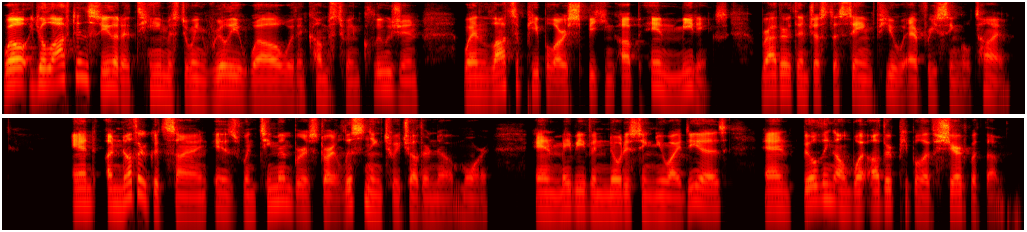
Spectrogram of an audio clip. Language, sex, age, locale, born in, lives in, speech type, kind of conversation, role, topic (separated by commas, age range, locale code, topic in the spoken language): English, male, 20-24, en-US, United States, United States, read, expert-assistant, expert, How does teamwork help people accomplish difficult tasks?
